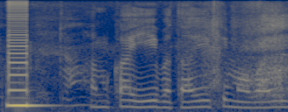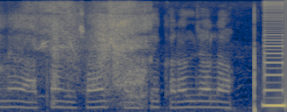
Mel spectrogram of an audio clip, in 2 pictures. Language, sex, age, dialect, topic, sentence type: Bhojpuri, male, 31-35, Northern, banking, question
